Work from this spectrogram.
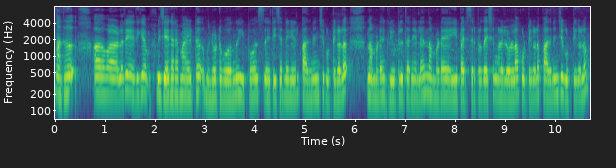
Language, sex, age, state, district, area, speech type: Malayalam, female, 30-45, Kerala, Kollam, rural, spontaneous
